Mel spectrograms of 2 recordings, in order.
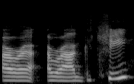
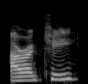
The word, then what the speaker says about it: Araghchi: So initially, Iran's foreign minister Abbas Araghchi, is that how I pronounce it? Araghchi?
